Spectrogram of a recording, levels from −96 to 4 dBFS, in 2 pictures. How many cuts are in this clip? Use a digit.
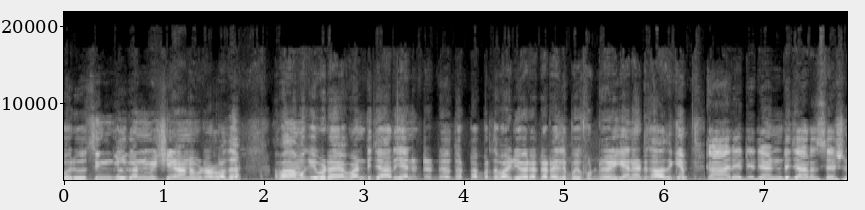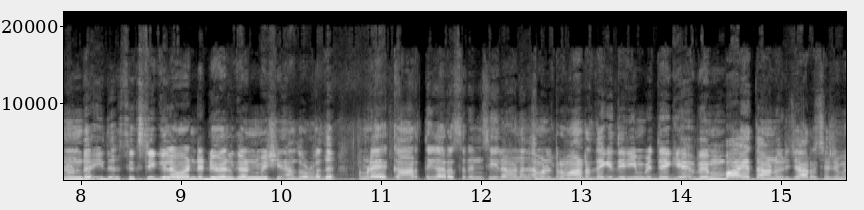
2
